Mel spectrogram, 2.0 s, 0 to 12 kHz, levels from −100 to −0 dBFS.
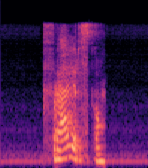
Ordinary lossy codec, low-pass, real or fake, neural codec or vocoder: AAC, 64 kbps; 7.2 kHz; fake; codec, 16 kHz, 16 kbps, FreqCodec, smaller model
